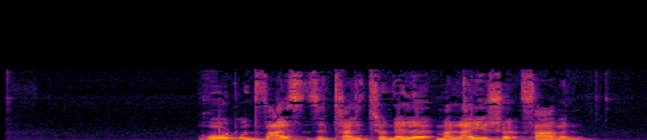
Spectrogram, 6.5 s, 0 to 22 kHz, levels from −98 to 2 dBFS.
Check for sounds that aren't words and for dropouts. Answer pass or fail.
pass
